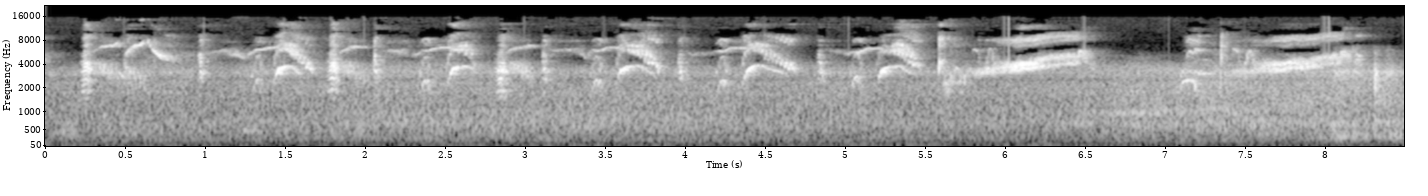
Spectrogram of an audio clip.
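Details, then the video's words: Common starling by a nest box, with a rapid run of high, repeated chirping notes, then long drawn-out whistles and softer chatter, all over a constant hissing background. "Common Starling Bird Song and Call By Nest Box"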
